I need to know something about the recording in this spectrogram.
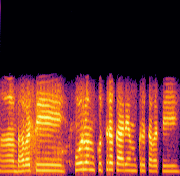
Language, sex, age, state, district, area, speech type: Sanskrit, female, 60+, Karnataka, Bangalore Urban, urban, conversation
